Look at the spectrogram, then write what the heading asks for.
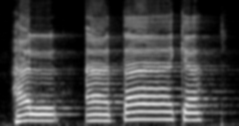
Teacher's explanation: Perhatikan huruf ta kita panjangkan 2 harokat karena ada alif kecil di atasnya.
